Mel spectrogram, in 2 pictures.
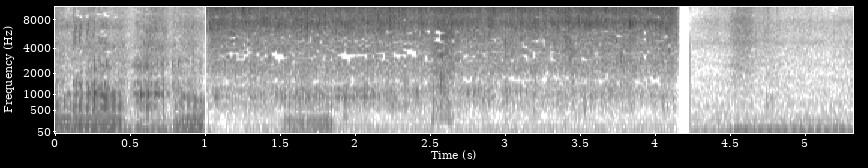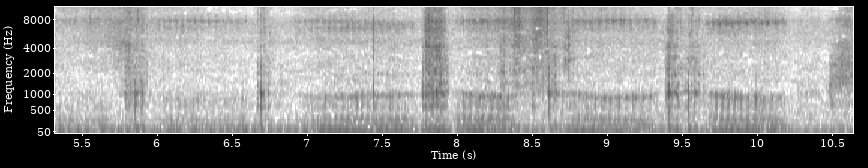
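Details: A Pembroke Welsh Corgi makes deep, rumbling, growl-like grumbles in short irregular bursts during a summer shower, the rain's hiss strongest early then fading behind the dog.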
